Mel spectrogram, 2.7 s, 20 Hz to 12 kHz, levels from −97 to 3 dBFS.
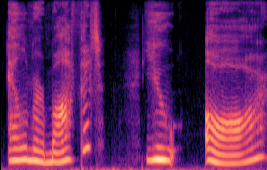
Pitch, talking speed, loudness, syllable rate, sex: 225 Hz, 65 wpm, -15 LUFS, 3.7 syllables/s, female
